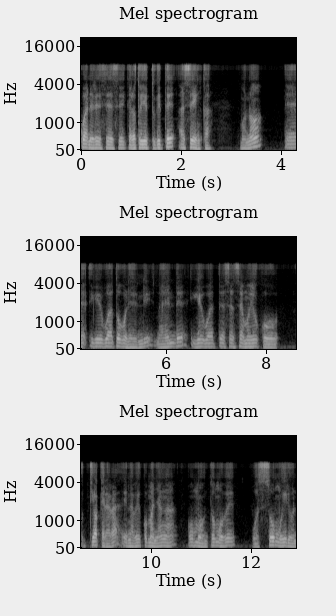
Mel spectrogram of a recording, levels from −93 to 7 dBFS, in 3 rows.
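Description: Throughout, the speech is rough and grainy with nothing above 8 kHz, likely Opus compression at a rate that fits about 16 kbps; noise-filled bands, not MP3-style swirling.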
